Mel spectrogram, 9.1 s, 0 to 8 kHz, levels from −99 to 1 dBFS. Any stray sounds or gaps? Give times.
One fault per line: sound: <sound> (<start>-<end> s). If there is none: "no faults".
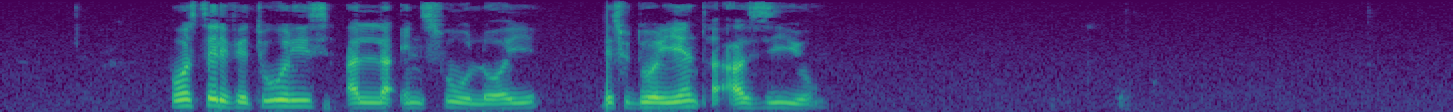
no faults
